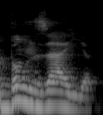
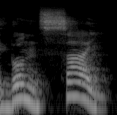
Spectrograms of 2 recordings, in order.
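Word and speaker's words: 盆栽: un pot là où on appelle ça un bonsaï mais en japonais c'est bonne sai bonne ça y est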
